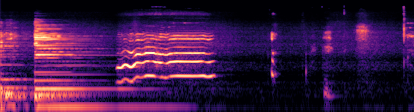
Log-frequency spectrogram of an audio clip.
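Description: Acoustic guitar chords struck twice near the start of a descending walk-down passage and left ringing. Then a woman hums one held note for about a second and a half, wavering as it starts. After that only a few faint clicks are heard.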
